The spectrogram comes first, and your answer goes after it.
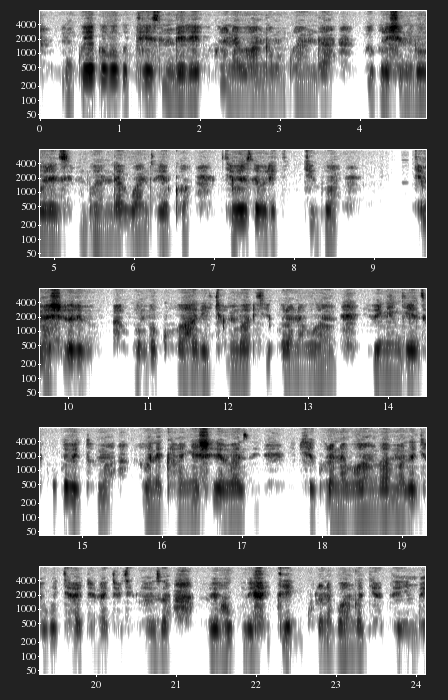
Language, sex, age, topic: Kinyarwanda, female, 36-49, education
